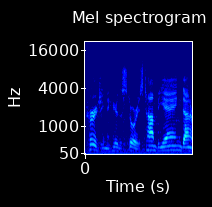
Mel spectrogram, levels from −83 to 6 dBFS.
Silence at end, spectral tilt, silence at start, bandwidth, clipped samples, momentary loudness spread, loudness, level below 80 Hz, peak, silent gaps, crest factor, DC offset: 0 s; -3 dB/octave; 0 s; 13.5 kHz; under 0.1%; 7 LU; -54 LUFS; -82 dBFS; -34 dBFS; none; 20 dB; under 0.1%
